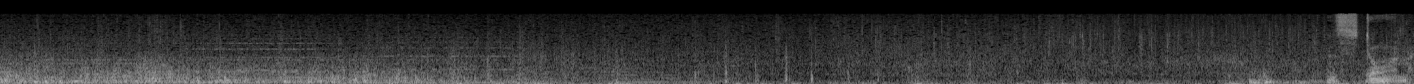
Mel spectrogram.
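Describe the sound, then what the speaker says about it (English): Rain from a thunderstorm in the video game Witcher 3 pours steadily and densely, with low rumbles of thunder rolling underneath it. The hiss continues for the whole stretch, with no voices above it. "A storm, damn it."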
